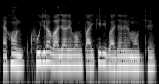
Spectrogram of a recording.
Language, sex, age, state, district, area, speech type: Bengali, male, 18-30, West Bengal, Howrah, urban, spontaneous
